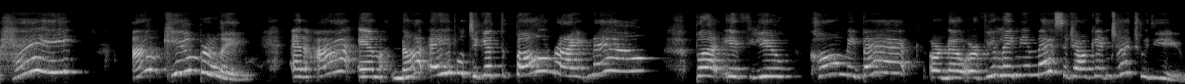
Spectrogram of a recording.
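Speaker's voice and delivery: high, loud, put-on Southern accent. Imitating a classmate's voicemail greeting, put-on southern accent. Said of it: "Southern accent and all".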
